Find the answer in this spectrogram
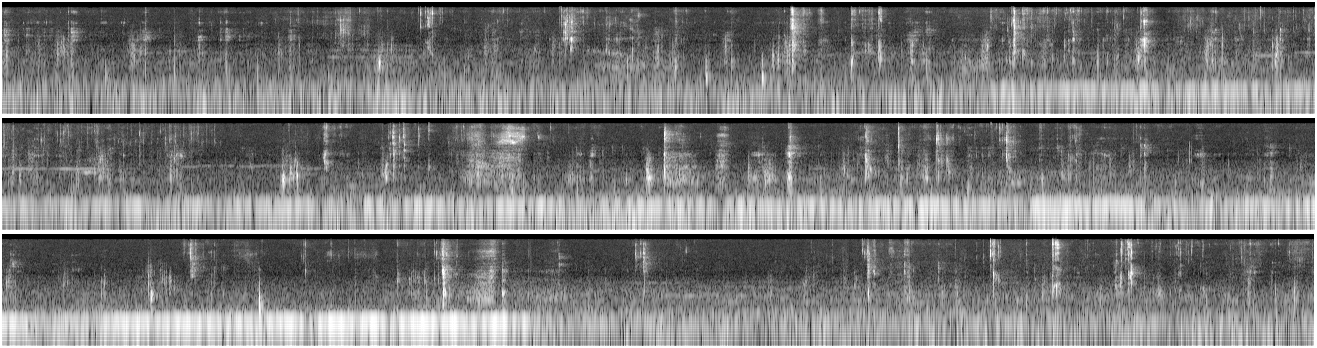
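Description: Close-up mouth sounds of chewing soft fried rice and butter chicken curry eaten by hand, with many wet smacks and clicks. A steady low hum runs underneath, louder through the middle and dropping back a few seconds before the end.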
